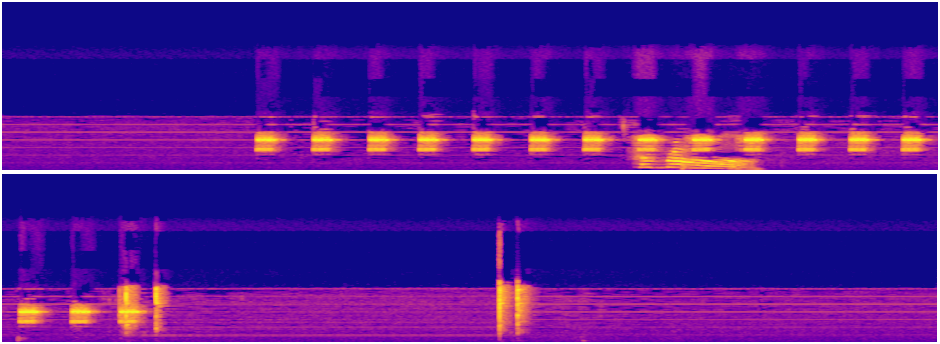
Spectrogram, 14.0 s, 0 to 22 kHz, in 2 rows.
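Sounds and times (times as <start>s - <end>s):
high electronic cricket beeps: 1.9s - 8.3s
sharp clicks: 7.9s - 8.3s, 10.8s - 11.0s.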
